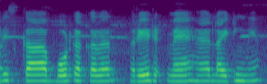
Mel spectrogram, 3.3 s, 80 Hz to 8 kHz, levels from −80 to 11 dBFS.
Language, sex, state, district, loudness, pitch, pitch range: Hindi, male, Jharkhand, Deoghar, -16 LUFS, 205 Hz, 200-210 Hz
